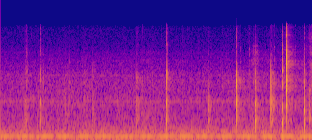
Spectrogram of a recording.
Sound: spoon tapping against bowl

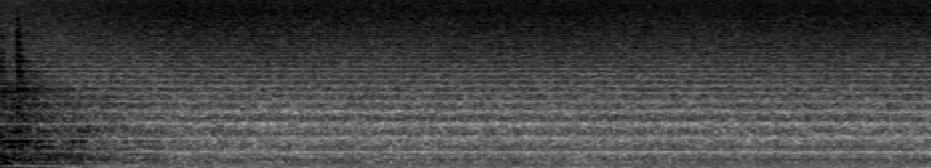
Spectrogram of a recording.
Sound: VHS static

